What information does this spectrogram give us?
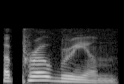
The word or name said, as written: opprobrium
